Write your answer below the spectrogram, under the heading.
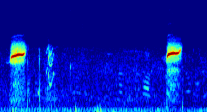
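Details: Grey francolin (teeter): two loud, clear, slightly rising whistled notes about three seconds apart, with a faint soft note between them. The setting is otherwise silent.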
